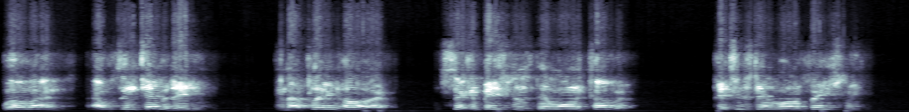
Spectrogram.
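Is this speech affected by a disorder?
Yes: Parkinson's disease; left knee replaced, rehabilitation after replacement; symptoms vary day to day, some days legs feel good.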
